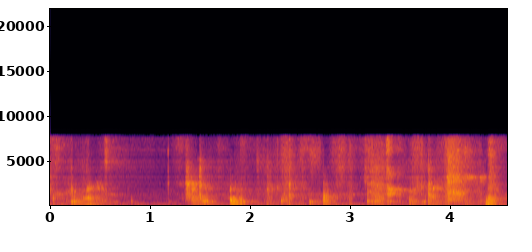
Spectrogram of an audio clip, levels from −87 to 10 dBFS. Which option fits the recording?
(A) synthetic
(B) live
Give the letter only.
A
